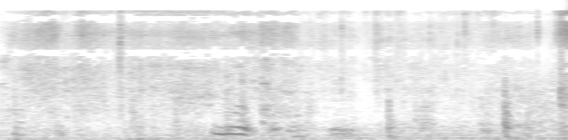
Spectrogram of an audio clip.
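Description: Quiet draw on a Crave Max disposable vape: a faint airy hiss of breath pulled through the device, with a brief low hum from the throat about two seconds in and a few faint clicks.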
